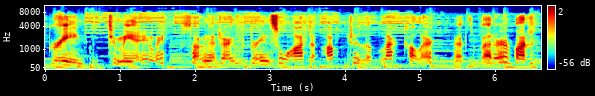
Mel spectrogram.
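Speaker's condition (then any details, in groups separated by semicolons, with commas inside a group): Cerebellar ataxia from brain tumour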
